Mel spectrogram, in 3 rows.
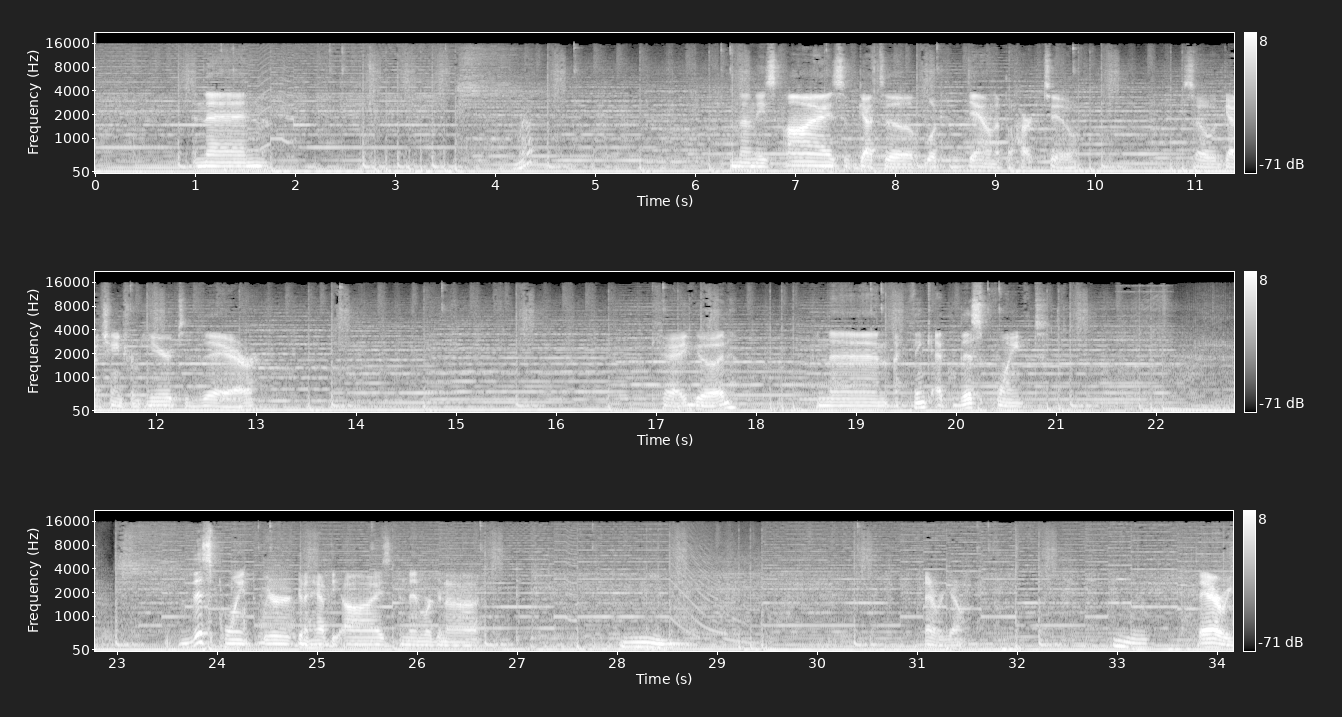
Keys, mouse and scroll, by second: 1.4 right click, 2.5 shift+right click, 3.5-4.8 drag, 6.4 right click, 7.5 right click, 8.4-9.8 drag, 11.7-13.8 drag, 14.9-17.1 drag, 19.4 right click, 20.6 shift+right click, 25.6-26.6 drag, 27.7-30.4 drag, 31.6 click, 31.8 space.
